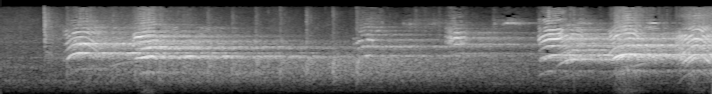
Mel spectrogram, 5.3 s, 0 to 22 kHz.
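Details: Squealing, rising harmonic whistles come in two bursts, around one second and again after four seconds, from belugas Hodoi, Taanya and Mirai training at Port of Nagoya Public Aquarium on 1 November 2020, with softer chirps between.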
